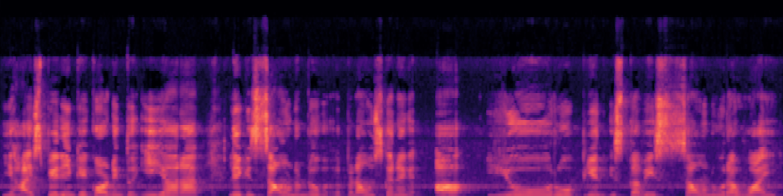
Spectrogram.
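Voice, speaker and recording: A woman teacher explaining a grammar lesson patiently, mixing languages and repeating slow example sentences. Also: mid-range voice, animated, a bit bright, a little hiss or hum. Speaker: English teacher.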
